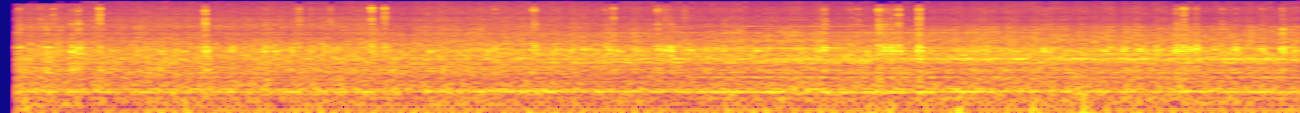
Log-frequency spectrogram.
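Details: Engine at cold idle: steady idle with scattered sharp light ticks at uneven spacing; owner asks for help identifying an abnormal noise present when cold, source unknown.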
